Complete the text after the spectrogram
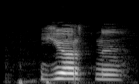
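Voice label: "йӧртны", Komi, female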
